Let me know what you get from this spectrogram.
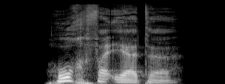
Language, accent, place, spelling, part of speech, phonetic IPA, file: German, Germany, Berlin, hochverehrte, adjective, [ˈhoːxfɛɐ̯ˌʔeːɐ̯tə], De-hochverehrte.ogg
- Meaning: inflection of hochverehrt: 1. strong/mixed nominative/accusative feminine singular 2. strong nominative/accusative plural 3. weak nominative all-gender singular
